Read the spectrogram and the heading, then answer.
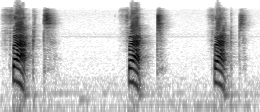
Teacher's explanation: звук э, так как здесь широко открываем рот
